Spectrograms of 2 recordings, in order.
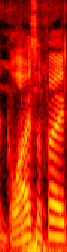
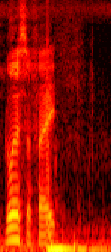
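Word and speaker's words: glyphosate: want to pronounce it the main ingredient is either glycate or glycate really pronounce it however you want it does the same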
